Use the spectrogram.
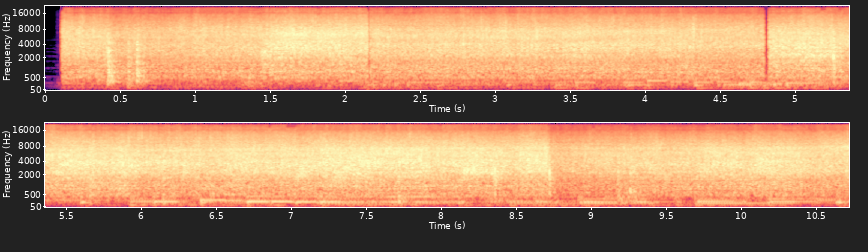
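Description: Tomatoes fry loudly in a pan for a vegetarian lasagna, a dense, continuous sizzle with steady hiss and faint stirring, and no talk over it.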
